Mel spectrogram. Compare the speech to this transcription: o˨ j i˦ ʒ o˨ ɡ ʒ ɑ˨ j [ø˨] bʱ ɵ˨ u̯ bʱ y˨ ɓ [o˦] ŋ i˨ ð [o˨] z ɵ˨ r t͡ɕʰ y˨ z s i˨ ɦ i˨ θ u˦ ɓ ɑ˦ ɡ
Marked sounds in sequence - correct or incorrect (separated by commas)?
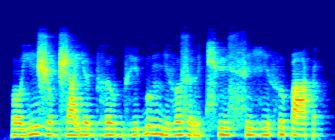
correct, incorrect, incorrect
